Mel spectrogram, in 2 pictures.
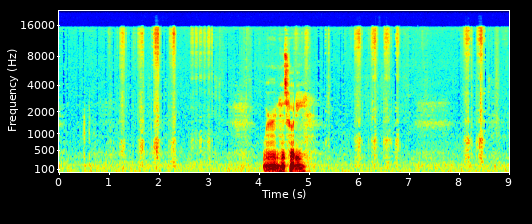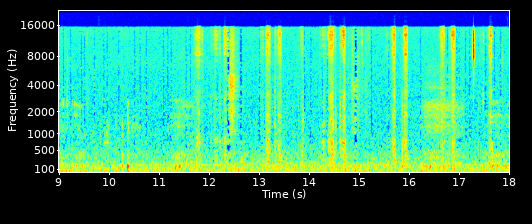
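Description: Pencil drawing on paper during an illustration session: soft, irregular scratchy strokes run faint and close throughout, with a louder burst of rubbing around the fourth second and a few light clicks.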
